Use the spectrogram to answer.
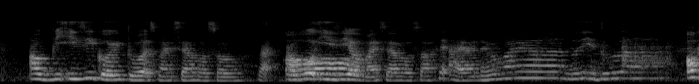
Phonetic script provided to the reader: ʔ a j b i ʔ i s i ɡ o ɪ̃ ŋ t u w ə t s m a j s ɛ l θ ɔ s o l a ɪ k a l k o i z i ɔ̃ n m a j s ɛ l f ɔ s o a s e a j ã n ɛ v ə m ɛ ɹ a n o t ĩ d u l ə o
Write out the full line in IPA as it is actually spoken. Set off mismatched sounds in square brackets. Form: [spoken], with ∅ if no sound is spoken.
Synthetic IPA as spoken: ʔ a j b i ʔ i [z] i ɡ o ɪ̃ ŋ t u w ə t s m a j s ɛ l [f] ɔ s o l a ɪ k a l [ɡ] o i z i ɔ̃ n m a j s ɛ l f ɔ s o a s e a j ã n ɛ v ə m [a] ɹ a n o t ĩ d u l [a] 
